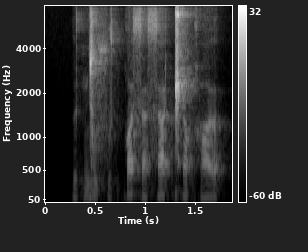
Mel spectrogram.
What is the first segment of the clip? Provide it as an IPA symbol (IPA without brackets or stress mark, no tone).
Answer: ɨ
